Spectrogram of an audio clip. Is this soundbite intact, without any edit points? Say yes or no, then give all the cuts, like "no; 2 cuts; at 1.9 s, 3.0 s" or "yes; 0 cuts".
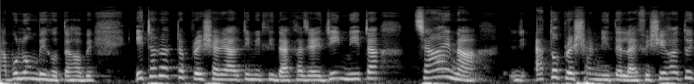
yes; 0 cuts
